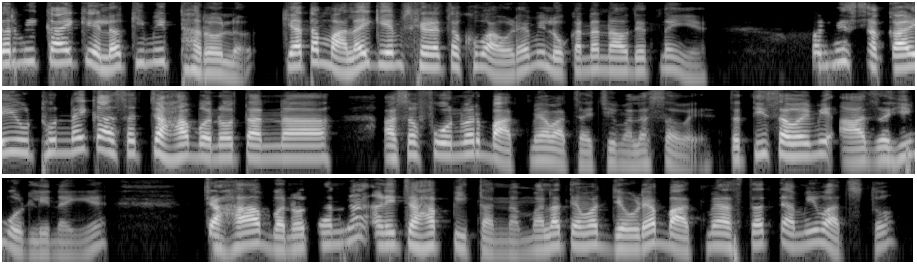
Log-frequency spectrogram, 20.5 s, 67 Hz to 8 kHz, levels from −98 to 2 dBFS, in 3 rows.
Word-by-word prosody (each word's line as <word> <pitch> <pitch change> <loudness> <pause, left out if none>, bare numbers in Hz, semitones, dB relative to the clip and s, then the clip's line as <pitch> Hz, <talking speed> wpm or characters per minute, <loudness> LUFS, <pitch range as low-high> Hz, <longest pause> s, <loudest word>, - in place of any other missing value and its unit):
तर 250 +1 +4
मी 270 +1 -4
काय 255 -1 +6
केलं 205 -7 +3
की 255 - -7
मी 270 - -4
ठरवलं, 150 -5 -2 0.3
की 210 - +1
आता 225 +5 +6
मलाही 195 -2 +5
गेम्स 225 -1 +1
खेळायचा 200 -1 +3
खूप 210 -1 -5
आवड 130 +1 0
आहे, 175 - -1
मी 230 0 -8
लोकांना 165 +2 -2
नाव 165 -2 0
देत 165 0 -6
नाहीये. 145 - -11 0.8
पण 225 0 -4
मी 270 +1 -2
सकाळी 200 +3 +5
उठून 235 0 -5
नाही 255 +3 0
का, 275 - +4
असं 225 -1 -2
चहा 180 -5 +6
बनवताना, 170 -2 0 0.8
असं 205 +5 -2
फोनवर 205 0 0
बातम्या 150 0 +2
वाचायची 130 -1 -6
मला 120 0 -12
सवय - - -11
आहे. 105 - -31 0.2
तर 155 - -1
ती 210 - -5
सवय 190 -2 +4
मी 215 +2 -3 0.2
आजही 150 +5 -3
मोडली 115 -8 -9
नाहीये. 105 +9 -16 0.8
चहा 180 +4 +4
बनवताना 180 - -4
आणि 175 +1 -1
चहा 170 -1 +3
पिताना, 120 -8 -11
मला 140 +7 -2
तेव्हा 175 +1 0
जेवढ्या 150 +5 +1
बातम्या 170 0 +1
असतात, 185 +3 -3
त्या - - -2
मी 180 +5 -8
वाचतो 170 +6 -8
175 Hz, 165 wpm, -23 LUFS, 150-210 Hz, 0.8 s, काय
